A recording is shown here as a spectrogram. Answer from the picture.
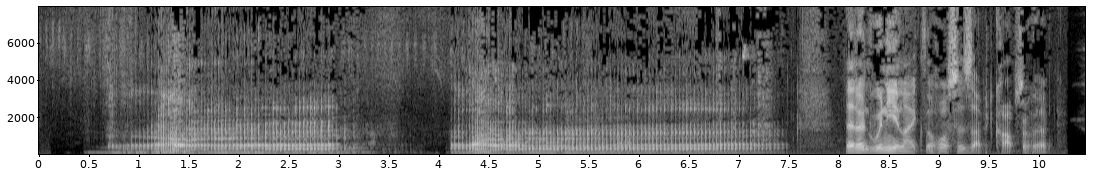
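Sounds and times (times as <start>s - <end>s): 
lion roaring: 0.6s - 7.5s
speech: 8.1s - 10.2s.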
